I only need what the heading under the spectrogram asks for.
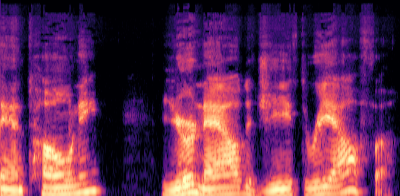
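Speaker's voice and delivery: put-on Oklahoma accent, announcing tone. Retelling what the colonel said as the speaker walked in: Daryl Moore's Oklahoma accent. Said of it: "in his traditional prior Oklahoma accent that he has".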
